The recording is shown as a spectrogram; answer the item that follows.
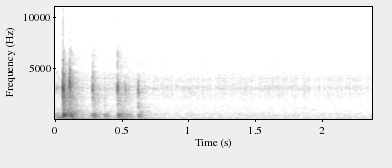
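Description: A quick run of five or six sharp clicks and knocks in the first moment, the first the loudest: hard makeup items being handled and set down, such as a compact eyeshadow palette and brush. Then only faint room tone.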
